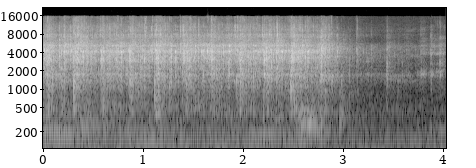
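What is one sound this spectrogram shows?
Liquid pours and splashes into a metal cup.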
